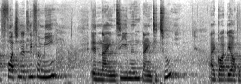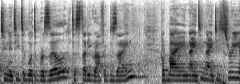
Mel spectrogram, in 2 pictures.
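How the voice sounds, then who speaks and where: A middle-aged woman from Trinidad and Tobago, her voice a little low, delivers a conference talk in a measured, personal style, tagging lines with "right?" to check in with listeners. A distant camera catches her podium microphone in a roomy, echoey lecture hall with long reverb and faint background noise.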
